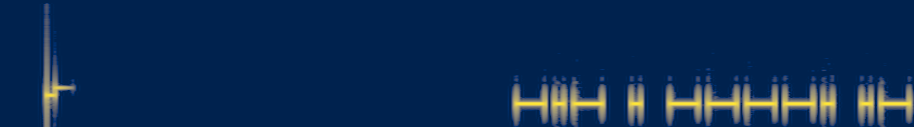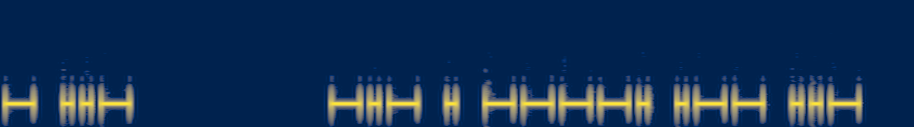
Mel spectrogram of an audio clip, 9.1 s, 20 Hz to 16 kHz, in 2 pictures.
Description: Morse code, heard as a keyed tone, about 25 wpm, 700 Hz. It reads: KE9WU KE9WU
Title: USA Call Signs - 5 Characters - Repeated 2x - 25wpm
